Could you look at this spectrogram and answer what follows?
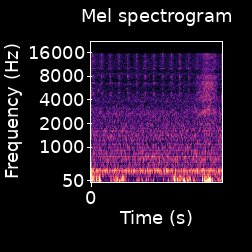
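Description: Train pulling away on an overnight journey toward Vellore, a steady low rumble and hum from inside the carriage, moderately loud and continuous, with no talk.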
